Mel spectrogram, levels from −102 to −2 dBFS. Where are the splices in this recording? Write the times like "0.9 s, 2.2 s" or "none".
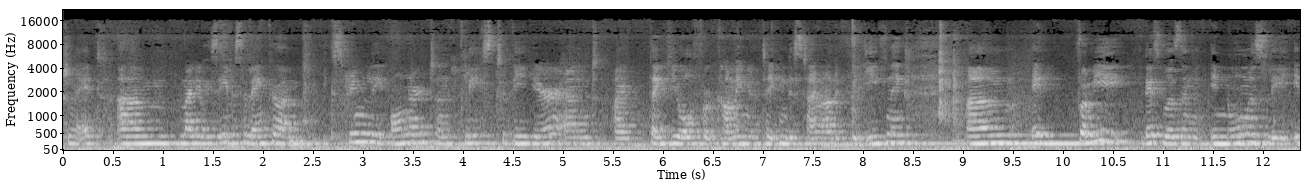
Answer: none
